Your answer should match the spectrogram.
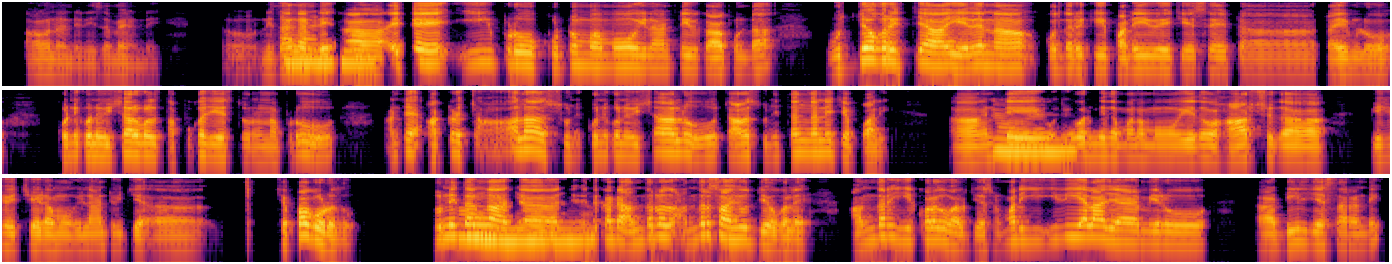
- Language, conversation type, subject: Telugu, podcast, సున్నితమైన విషయాల గురించి మాట్లాడేటప్పుడు మీరు ఎలా జాగ్రత్తగా వ్యవహరిస్తారు?
- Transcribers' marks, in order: other background noise; in English: "హార్ష్‌గా బిహేవ్"; lip smack; tapping; in English: "ఈక్వల్‌గా వర్క్"; in English: "డీల్"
